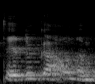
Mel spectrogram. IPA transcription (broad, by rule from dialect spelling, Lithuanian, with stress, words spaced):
tɐˈdʊ ˈɡɐʊnɐm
